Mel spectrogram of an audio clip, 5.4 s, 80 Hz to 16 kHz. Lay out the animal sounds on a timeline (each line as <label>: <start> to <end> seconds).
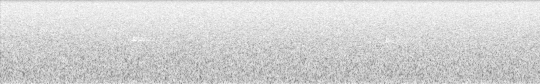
Swainson's Thrush (Catharus ustulatus): 1.2 to 1.5 seconds
Swainson's Thrush (Catharus ustulatus): 3.7 to 3.9 seconds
